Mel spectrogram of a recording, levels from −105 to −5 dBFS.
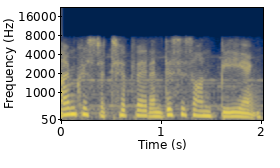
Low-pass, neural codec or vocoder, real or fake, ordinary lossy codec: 7.2 kHz; none; real; Opus, 16 kbps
